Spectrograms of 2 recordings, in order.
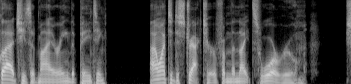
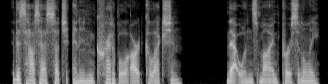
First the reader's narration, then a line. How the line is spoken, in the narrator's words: Exhaling a wistful sigh, she says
